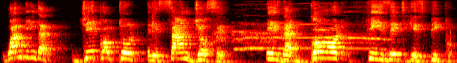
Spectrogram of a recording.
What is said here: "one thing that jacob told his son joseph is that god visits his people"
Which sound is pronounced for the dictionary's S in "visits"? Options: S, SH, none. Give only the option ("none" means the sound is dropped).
none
